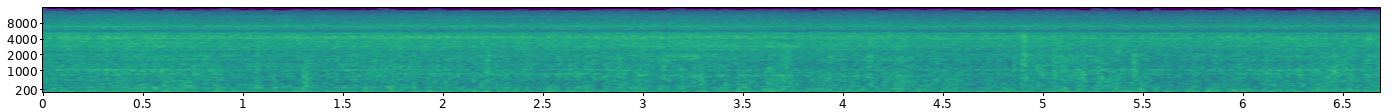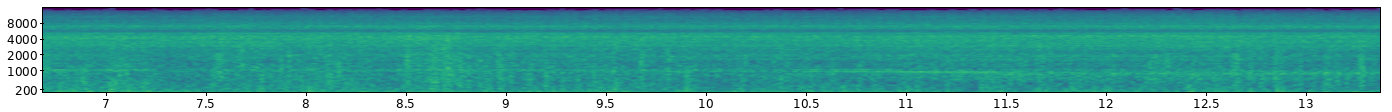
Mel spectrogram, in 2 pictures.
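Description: BMW R 1200 GS boxer-twin engine running steadily at cruising speed, heard from the moving bike with constant wind rush over the microphone.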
